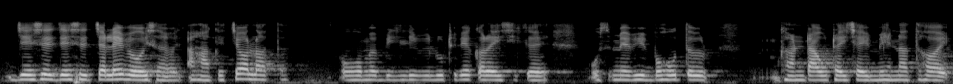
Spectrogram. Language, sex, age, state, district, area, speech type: Maithili, female, 18-30, Bihar, Samastipur, rural, spontaneous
